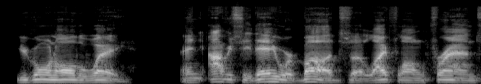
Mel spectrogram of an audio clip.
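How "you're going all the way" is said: mock stage whisper, audible aside. Recounting someone interrupting a friend's press conference, retelling a stage whisper. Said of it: "in a stage whisper".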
